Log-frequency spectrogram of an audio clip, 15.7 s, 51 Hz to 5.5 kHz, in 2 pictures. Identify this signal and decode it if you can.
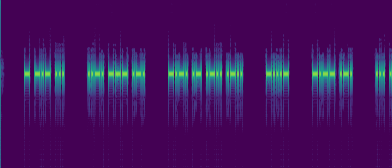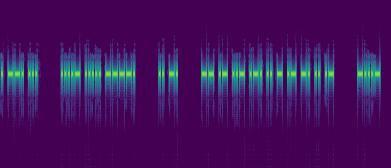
Morse code, heard as a keyed tone, about 34 wpm, 700 Hz. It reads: TKS FOR CALL <BT> YR SIGS 459 IN MAURITANIA <BT>
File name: UK MASTER QSOs TRAINING/35WPM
